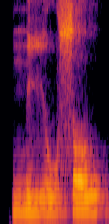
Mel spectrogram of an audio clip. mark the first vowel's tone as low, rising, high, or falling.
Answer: low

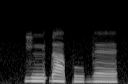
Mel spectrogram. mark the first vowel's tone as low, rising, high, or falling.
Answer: high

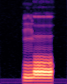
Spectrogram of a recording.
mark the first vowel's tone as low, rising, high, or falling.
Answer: high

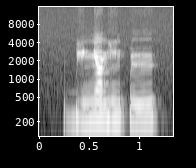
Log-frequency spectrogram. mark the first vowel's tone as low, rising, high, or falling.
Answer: low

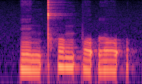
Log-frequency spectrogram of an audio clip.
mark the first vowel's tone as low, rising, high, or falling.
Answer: low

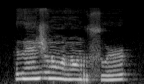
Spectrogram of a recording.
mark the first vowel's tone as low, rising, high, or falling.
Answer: rising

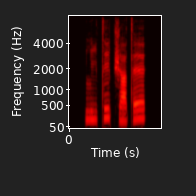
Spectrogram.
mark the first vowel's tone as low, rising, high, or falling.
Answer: low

